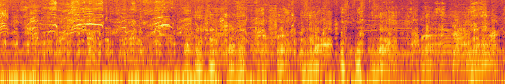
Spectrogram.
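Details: Several farm pigs grunting and oinking in a low, busy chorus, with scattered higher squeals rising above the deep rumbling grunts.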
